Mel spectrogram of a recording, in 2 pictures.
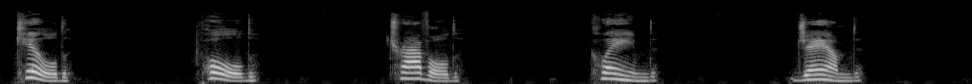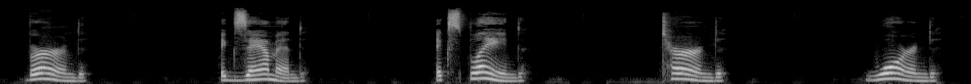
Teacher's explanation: ED is pronounced like D after verbs ending in an L, M, or N sound.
